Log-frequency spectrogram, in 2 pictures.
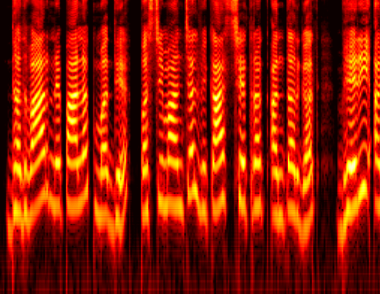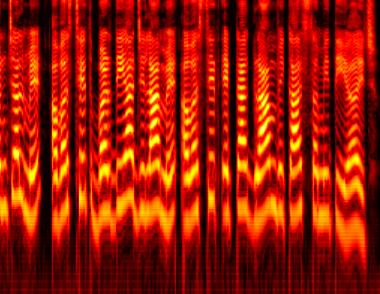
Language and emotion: Maithili, neutral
